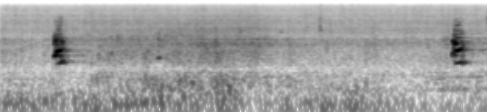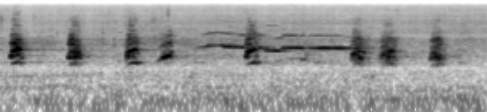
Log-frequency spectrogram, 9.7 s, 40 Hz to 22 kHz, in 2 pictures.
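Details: Evergreen, Colorado street fight between elk, October 19, 2018: after a quiet stretch, a burst of rasping grunts starts, along with a thin, high, drawn-out whistled tone near the end.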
